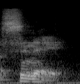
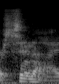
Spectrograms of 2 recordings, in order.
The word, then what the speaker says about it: Sinai: The I in Sinai is not a long I. It's Sine, or Sinai is how you'd say it.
